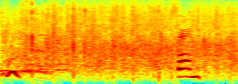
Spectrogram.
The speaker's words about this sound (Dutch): Geef ze even een applaus.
